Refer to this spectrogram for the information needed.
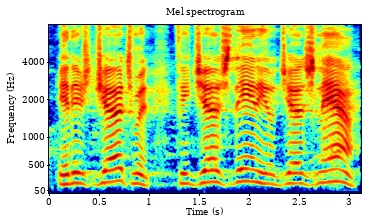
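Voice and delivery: ordinary talk, nothing marked

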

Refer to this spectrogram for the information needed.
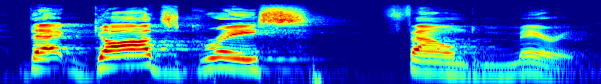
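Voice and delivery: ordinary talk, nothing marked

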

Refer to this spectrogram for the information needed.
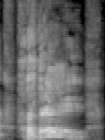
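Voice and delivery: loud, high mock cackle; hammed-up triumphant "oh-ho"; villain laugh. Imitating snatchers bound for the Dark Lord, gloating laugh.

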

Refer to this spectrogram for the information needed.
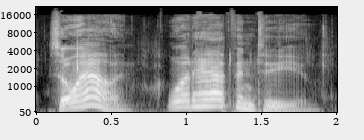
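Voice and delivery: smooth gentleman voice. Acted.

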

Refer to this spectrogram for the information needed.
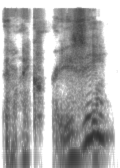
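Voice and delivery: breathless whisper to himself; a hushed, anxious aside; whispered self-doubt. Retold or imitated. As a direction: whisper it like a worried thought. Doubting himself after walkout.

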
